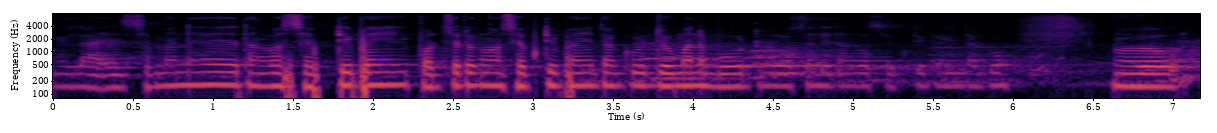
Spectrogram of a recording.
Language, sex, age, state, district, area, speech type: Odia, male, 18-30, Odisha, Puri, urban, spontaneous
